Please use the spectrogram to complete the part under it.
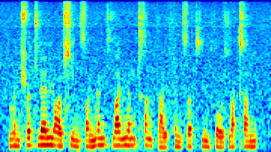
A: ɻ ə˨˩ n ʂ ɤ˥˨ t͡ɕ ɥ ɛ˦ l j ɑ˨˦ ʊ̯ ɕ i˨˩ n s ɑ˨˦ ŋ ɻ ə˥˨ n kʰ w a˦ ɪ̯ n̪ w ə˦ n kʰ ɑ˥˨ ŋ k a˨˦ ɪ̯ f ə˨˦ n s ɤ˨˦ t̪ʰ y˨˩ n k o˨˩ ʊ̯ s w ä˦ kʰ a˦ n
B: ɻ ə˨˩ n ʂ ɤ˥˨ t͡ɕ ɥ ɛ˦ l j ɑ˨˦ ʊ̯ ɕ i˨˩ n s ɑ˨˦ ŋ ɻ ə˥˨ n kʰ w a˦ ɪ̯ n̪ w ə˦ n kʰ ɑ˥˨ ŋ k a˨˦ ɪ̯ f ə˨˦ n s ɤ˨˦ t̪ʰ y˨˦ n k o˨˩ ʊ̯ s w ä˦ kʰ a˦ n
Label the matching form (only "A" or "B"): B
